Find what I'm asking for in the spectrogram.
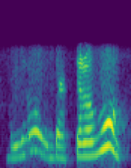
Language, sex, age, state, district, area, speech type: Bengali, female, 18-30, West Bengal, Cooch Behar, urban, conversation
